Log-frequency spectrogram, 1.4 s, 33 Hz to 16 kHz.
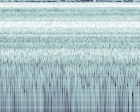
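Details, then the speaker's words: Toyota Tundra engine off, leak-down tester on cylinder 3 with the piston at top dead centre on the compression stroke: steady high-pitched air hiss as air bypasses the valve seat, shown with soapy water; a lifter appears stuck down. "so we have a leak and i sprayed soap down there so we can see what's going on and you can see how it's just it's bypassing the seat"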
